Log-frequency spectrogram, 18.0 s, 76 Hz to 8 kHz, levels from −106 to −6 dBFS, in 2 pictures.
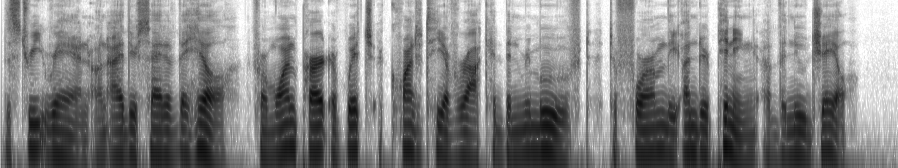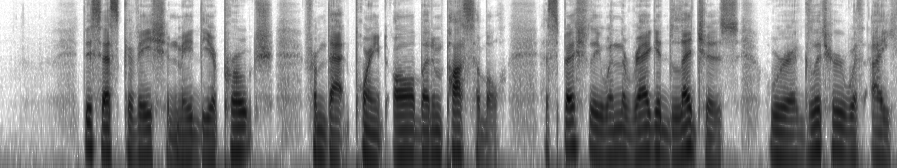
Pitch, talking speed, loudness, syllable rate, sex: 105 Hz, 165 wpm, -21 LUFS, 4.8 syllables/s, male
